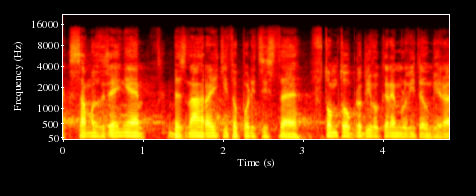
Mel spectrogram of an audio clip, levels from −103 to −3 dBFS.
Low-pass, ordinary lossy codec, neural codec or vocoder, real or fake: 14.4 kHz; Opus, 64 kbps; vocoder, 44.1 kHz, 128 mel bands, Pupu-Vocoder; fake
